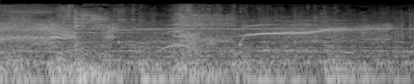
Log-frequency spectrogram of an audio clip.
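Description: Action soundtrack of an animated series: music with two crashing, shattering hits in the first two seconds, followed by a high shriek that rises in pitch.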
